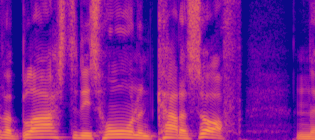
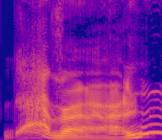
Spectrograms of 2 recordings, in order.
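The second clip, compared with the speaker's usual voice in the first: half happy half mad; 3 semitones lower than usual. A narrator's reading. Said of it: "he yelled, half happy, half mad".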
